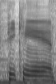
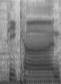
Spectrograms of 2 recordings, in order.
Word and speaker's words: pecan: lot of people wonder how you're actually supposed to say the word pecan and you know the big debate is pecan pecan and the third version i've heard recently is pecan no matter how you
